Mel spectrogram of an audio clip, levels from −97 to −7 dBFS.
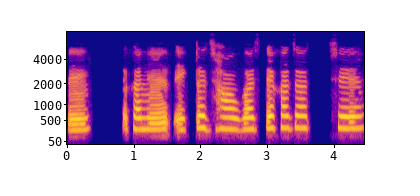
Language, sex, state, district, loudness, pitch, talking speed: Bengali, female, West Bengal, Malda, -18 LUFS, 290 Hz, 95 wpm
